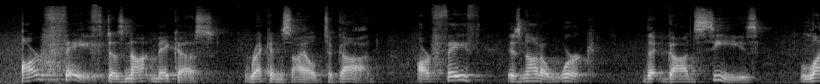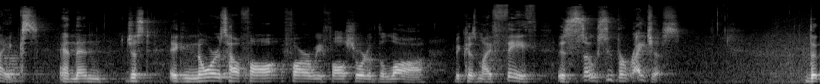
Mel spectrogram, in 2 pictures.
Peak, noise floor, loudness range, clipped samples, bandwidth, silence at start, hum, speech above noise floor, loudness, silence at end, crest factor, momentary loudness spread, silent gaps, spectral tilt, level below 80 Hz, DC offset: 0 dBFS; -47 dBFS; 3 LU; under 0.1%; 17 kHz; 0 s; none; 26 dB; -22 LUFS; 0 s; 22 dB; 10 LU; none; -3 dB/octave; -64 dBFS; under 0.1%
